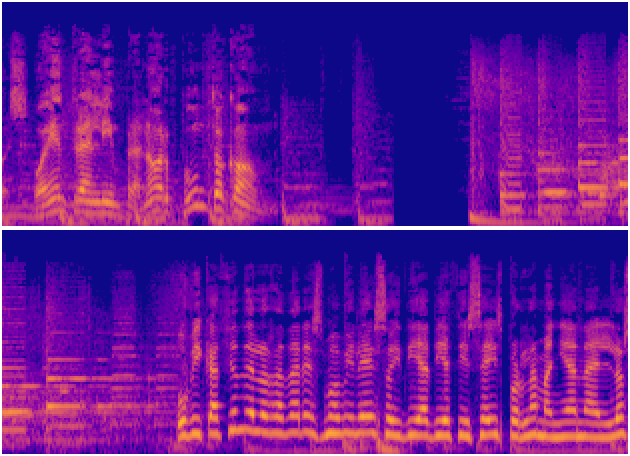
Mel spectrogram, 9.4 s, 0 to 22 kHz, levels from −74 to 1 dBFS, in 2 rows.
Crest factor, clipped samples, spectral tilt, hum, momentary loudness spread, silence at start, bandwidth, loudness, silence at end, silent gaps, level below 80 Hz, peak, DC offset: 18 dB; under 0.1%; -3.5 dB/octave; none; 15 LU; 0 s; 15 kHz; -22 LUFS; 0 s; 2.96-3.25 s; -44 dBFS; -4 dBFS; under 0.1%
